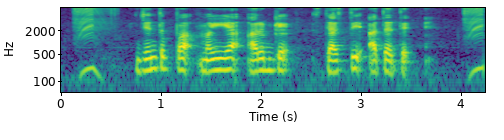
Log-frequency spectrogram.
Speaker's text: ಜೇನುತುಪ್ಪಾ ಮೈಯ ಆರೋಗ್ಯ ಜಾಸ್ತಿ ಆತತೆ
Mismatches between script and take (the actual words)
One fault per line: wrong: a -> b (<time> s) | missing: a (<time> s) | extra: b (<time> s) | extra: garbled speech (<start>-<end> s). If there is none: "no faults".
no faults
